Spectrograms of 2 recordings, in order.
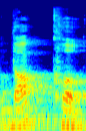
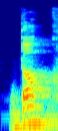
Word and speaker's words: দক্ষ: খ এই খ তার তারপরে উচ্চারণ হবে ওকারের মত দক্ষ যদিও এখানে কিন্তু ওকার নেই কিন্তু ওকারের মত উচ্চারণ করতে হবে দক্ষ ও যোগ্য নাগরিক করে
